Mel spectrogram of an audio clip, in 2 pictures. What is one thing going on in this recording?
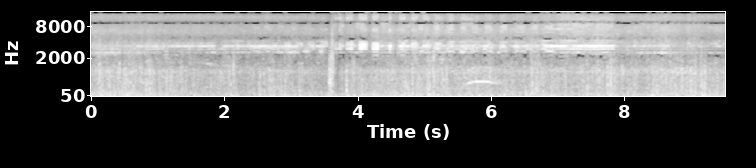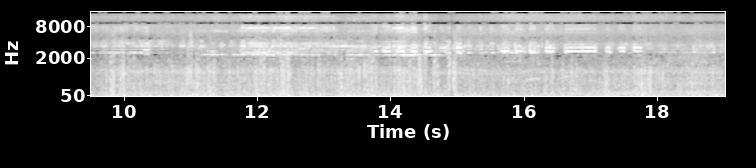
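Wind rushes past the microphone of a moving motorcycle.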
